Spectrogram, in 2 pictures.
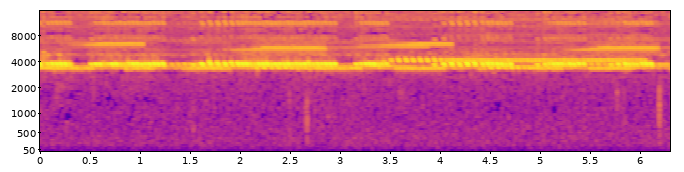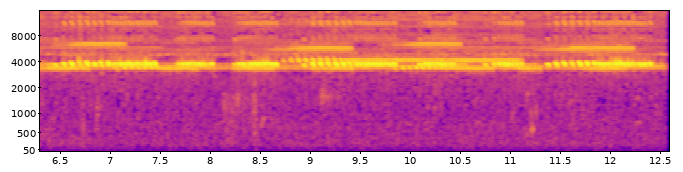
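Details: Crickets at evening on Aroha Island in New Zealand give an unbroken, shrill stream of fast pulsed trills in overlapping layers, with one brief gap around eight seconds.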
